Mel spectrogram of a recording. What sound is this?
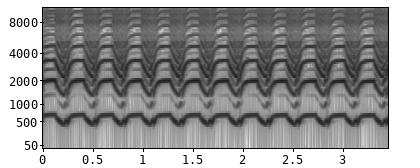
Siren Loop
A mono loopable recording of a siren. Recorded from a broken dynamo charging torch/radio/siren/strobe thing found in a skip. Yes, I am a skiprat and proud of it.
mono, loop, alarm, siren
